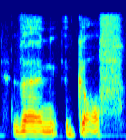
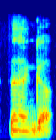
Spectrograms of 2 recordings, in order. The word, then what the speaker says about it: Van Gogh: And it depends if you're UK, you would say Van Gogh, but if you're in the States, and I imagine Canada, you would say Van Gogh.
